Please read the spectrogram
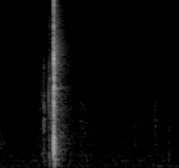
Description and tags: Opening a Binder
Binder, Click, Opening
